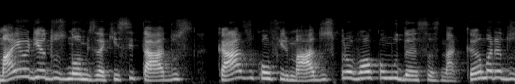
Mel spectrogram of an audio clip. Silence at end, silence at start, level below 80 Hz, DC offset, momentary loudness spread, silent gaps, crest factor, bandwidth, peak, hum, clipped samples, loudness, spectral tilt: 0 s; 0 s; -68 dBFS; under 0.1%; 8 LU; none; 18 dB; 9.2 kHz; -4 dBFS; none; under 0.1%; -21 LUFS; -5 dB/octave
